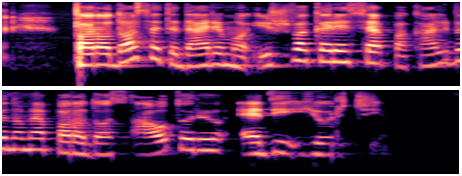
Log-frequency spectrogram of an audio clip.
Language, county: Lithuanian, Alytus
